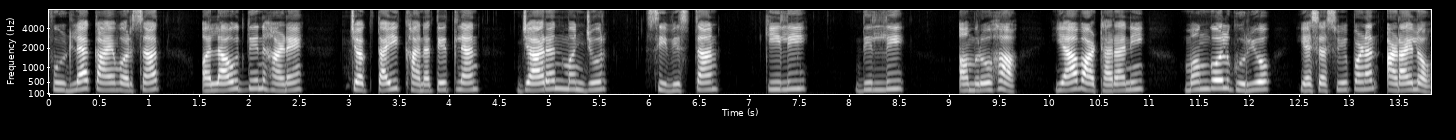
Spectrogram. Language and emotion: Goan Konkani, neutral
